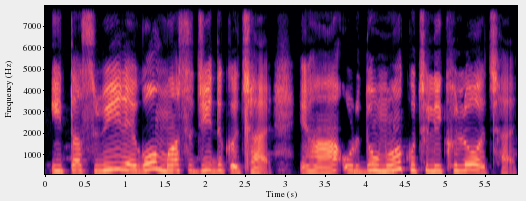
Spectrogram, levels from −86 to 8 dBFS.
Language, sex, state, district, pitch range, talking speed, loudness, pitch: Maithili, female, Bihar, Samastipur, 235-275 Hz, 120 wpm, -14 LUFS, 255 Hz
